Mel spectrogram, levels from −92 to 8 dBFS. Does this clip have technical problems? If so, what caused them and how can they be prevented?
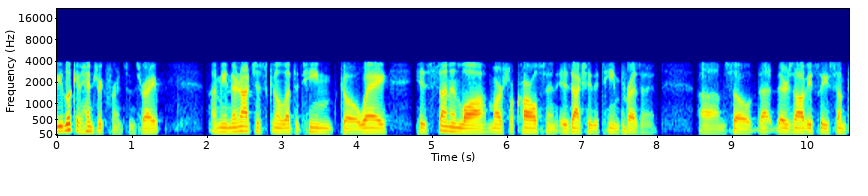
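No, there are no technical problems to report in this speech clip. It carries the narrow telephone band of G.726 ADPCM at 40 kbit/s, about 150 Hz to 3.7 kHz with nothing above 3.8 kHz, and the coding leaves at most a faint trace on the sound.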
